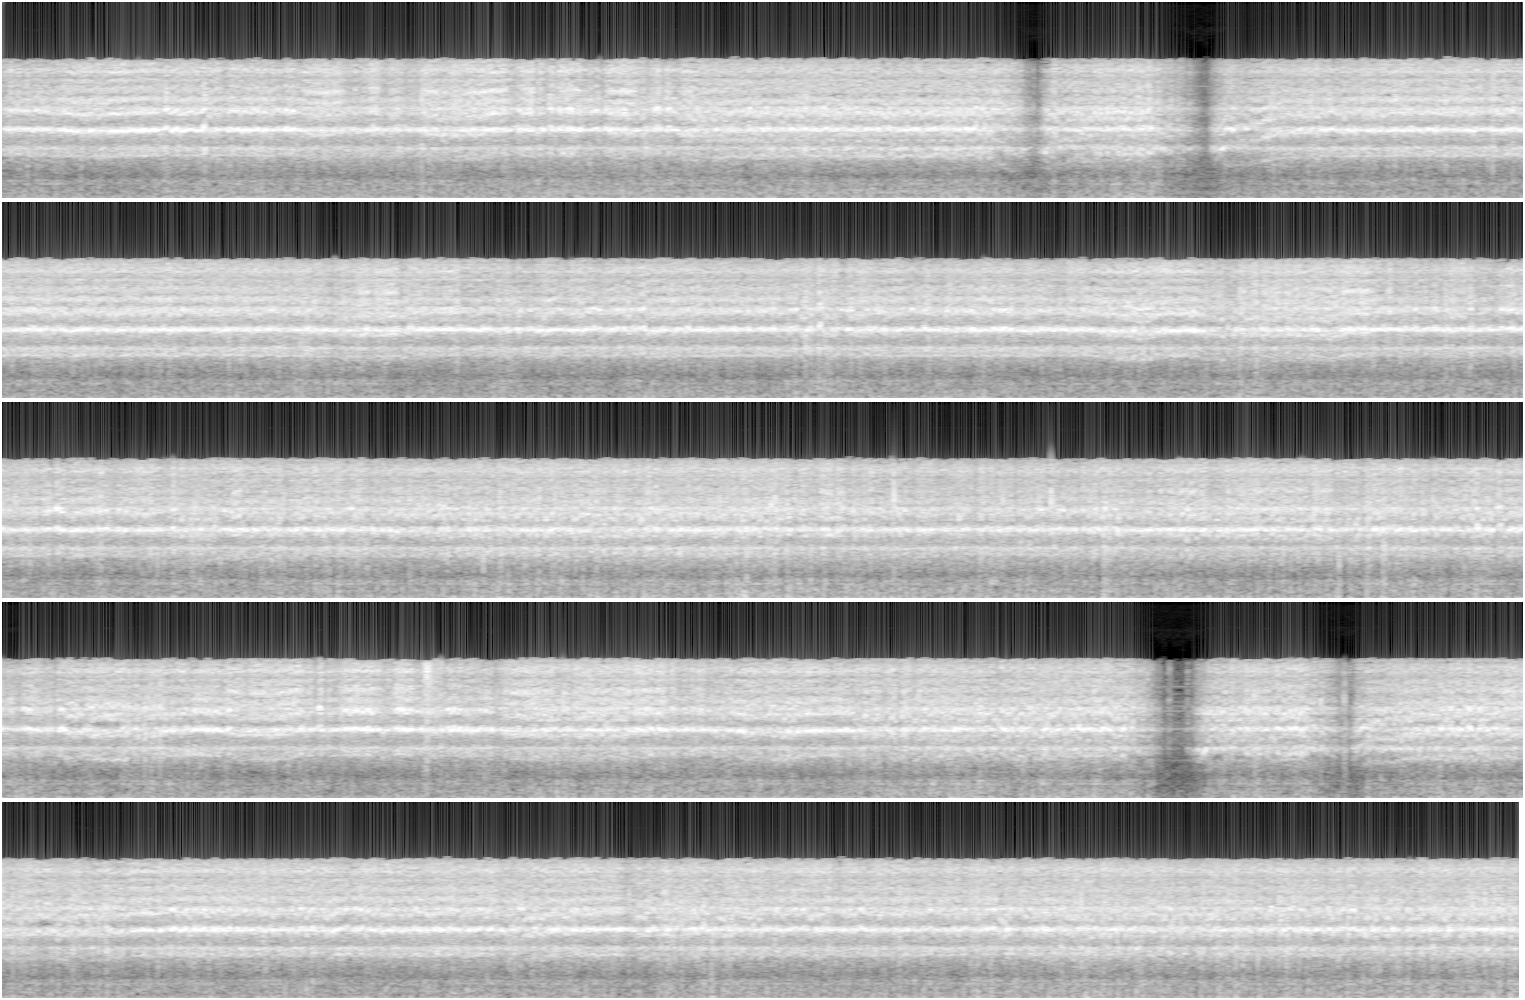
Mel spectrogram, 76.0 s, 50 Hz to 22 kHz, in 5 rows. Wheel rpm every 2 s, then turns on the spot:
230, 230, 230, 220, 190, 130, 160, 230, 240, 230, 230, 230, 240, 230, 220, 230, 220, 230, 230, 220, 230, 220, 220, 230, 230, 230, 220, 200, 150, 120, 190, 230, 230, 220, 230, 240, 230, 230.
none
